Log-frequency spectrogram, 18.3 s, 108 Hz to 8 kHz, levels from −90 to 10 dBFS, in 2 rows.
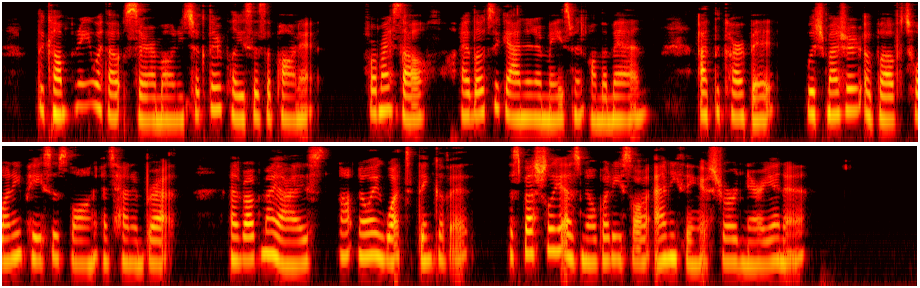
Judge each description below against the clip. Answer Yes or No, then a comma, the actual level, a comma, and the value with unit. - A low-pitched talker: No, high, 240 Hz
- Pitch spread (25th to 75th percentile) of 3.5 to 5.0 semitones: No, average, 2.9 semitones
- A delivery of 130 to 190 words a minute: Yes, average, 175 wpm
